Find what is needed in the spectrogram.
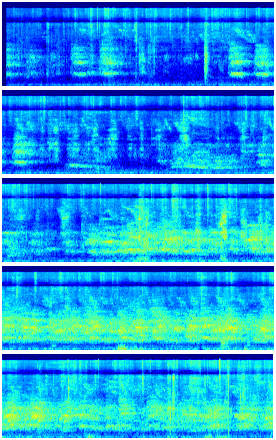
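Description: Several dogs barking and yipping while they play-wrestle, sparse at first and then busier and louder from about halfway. A low thump comes about two-thirds of the way through.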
